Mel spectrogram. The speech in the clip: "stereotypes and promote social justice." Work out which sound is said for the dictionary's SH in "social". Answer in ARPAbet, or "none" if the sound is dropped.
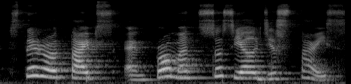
S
